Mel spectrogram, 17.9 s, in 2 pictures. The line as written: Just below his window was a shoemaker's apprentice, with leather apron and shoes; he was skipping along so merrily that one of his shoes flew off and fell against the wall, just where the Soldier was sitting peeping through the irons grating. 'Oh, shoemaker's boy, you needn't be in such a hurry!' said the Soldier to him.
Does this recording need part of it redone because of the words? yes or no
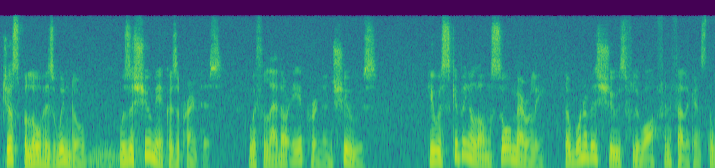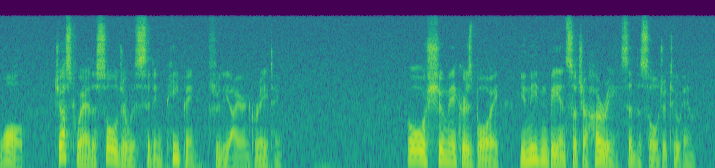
yes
